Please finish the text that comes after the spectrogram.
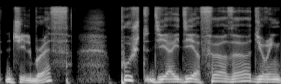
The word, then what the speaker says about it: Gilbreth: Lilian Muller Gilbreth, pronounced Gilbreath, pushed the idea further during the 1920s and 30s.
